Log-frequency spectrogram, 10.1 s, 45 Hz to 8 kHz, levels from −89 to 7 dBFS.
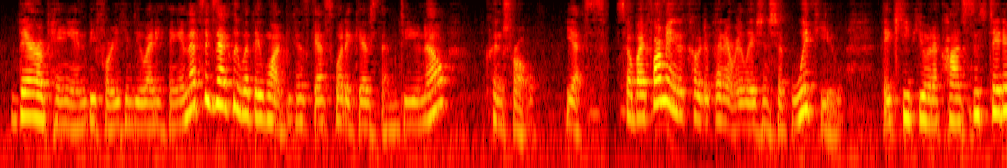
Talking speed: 230 wpm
